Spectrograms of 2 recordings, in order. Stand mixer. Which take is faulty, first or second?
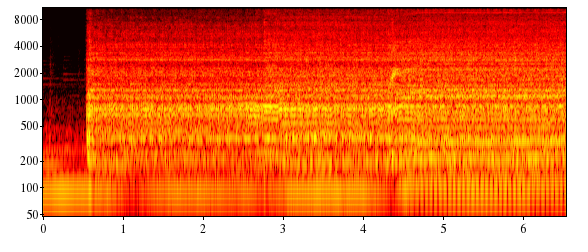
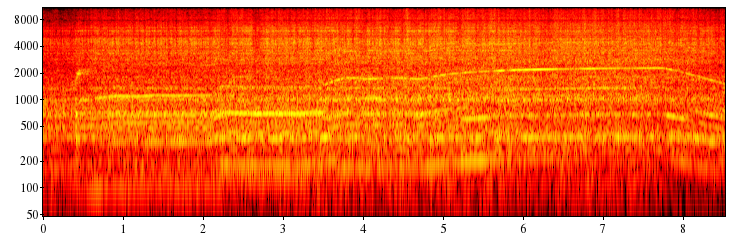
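second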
